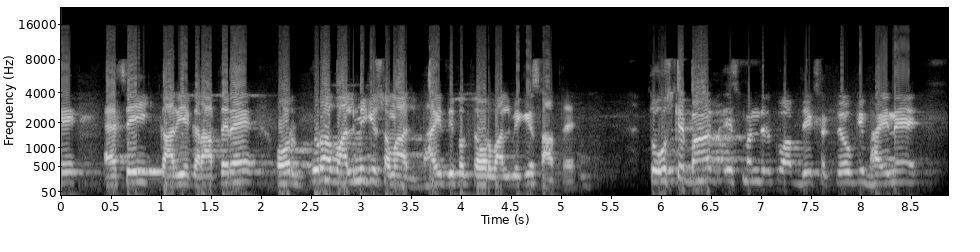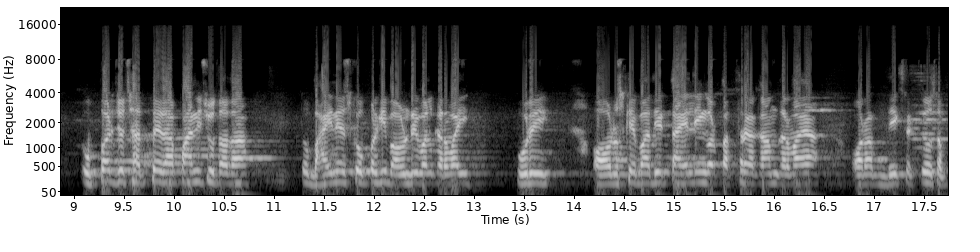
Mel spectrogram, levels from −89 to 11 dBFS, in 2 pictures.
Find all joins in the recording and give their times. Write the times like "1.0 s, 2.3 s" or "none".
5.4 s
